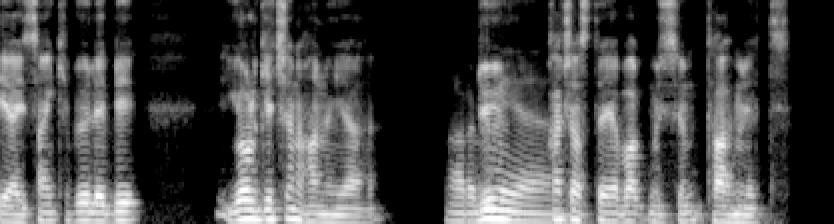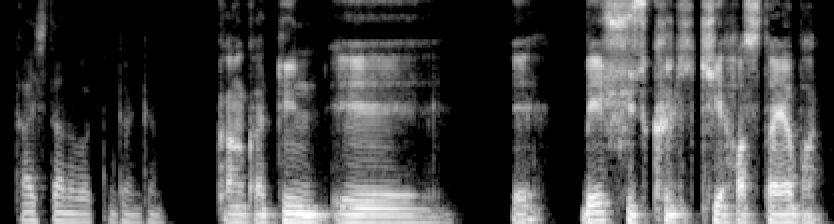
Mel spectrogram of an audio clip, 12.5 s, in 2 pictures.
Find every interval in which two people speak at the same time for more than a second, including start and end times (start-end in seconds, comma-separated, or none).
none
